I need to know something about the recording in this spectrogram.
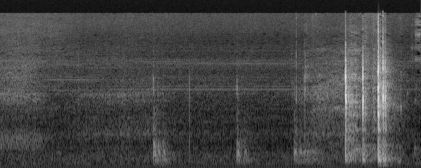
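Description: Handling noise from a disassembled iPod touch's back casing being turned in the hand: a light knock about a second and a half in, another a second later, then a quick run of sharp clicks near the end.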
